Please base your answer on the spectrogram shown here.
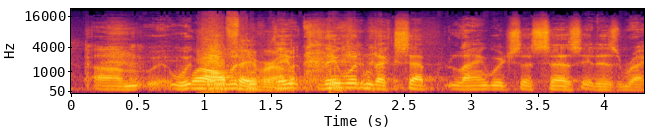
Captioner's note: laughter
